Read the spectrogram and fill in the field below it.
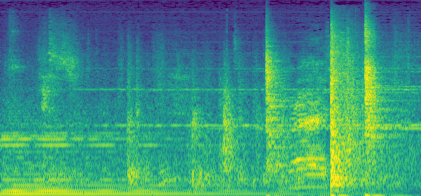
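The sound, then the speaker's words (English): A cabinet door containing explosives is handled in a half-lit trailer, with a faint creak followed by a few sharp wooden clunks and knocks in quick succession near the end, against a quiet low hum. “In the half-light, he has found a cabinet containing explosives.”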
